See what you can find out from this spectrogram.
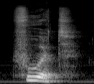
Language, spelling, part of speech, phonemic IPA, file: Dutch, foert, interjection, /furt/, Nl-foert.ogg
- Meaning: get all lost/fucked; I've had it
